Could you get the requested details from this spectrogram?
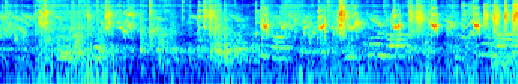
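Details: Parakeets in a colony: soft mixed chatter at first, then a series of sharp, bright chirps standing out roughly every half second over continuous twittering from the flock.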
